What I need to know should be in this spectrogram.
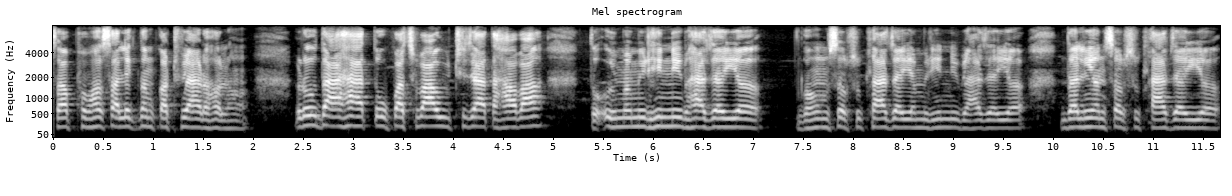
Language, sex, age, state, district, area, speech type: Maithili, female, 60+, Bihar, Darbhanga, rural, spontaneous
